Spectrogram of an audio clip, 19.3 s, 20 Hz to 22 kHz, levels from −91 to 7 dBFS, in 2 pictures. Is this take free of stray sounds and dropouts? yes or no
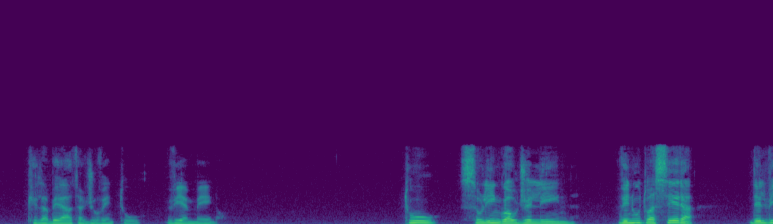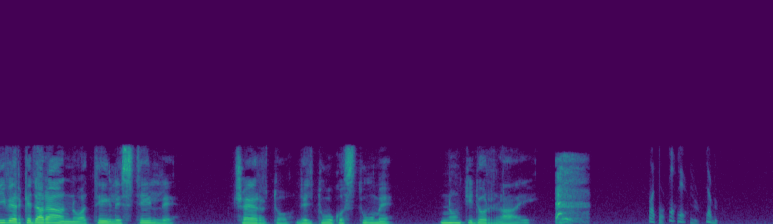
no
